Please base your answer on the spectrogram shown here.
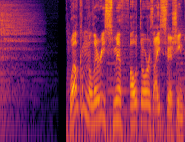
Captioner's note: rock music; voiceover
